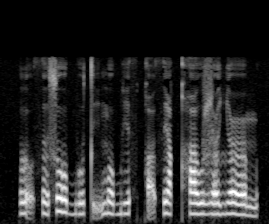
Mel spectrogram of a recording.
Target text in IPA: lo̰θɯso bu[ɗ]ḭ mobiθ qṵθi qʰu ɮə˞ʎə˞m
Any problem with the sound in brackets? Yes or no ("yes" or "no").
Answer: yes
